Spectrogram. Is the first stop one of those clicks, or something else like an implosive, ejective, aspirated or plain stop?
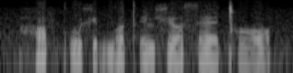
ejective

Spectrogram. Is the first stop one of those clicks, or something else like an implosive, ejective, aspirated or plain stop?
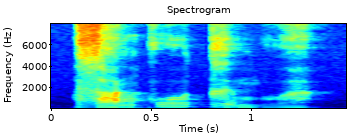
plain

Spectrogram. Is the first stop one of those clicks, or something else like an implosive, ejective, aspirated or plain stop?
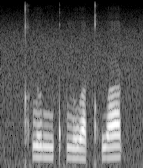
aspirated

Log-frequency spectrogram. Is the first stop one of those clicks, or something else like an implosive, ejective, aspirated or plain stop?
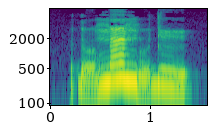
implosive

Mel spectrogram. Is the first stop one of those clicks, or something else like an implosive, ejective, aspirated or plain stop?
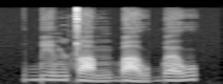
implosive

